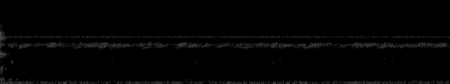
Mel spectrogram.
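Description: A steady chorus of frogs croaking in a continuous, high-pitched trill, with a low background hum underneath and no one speaking.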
